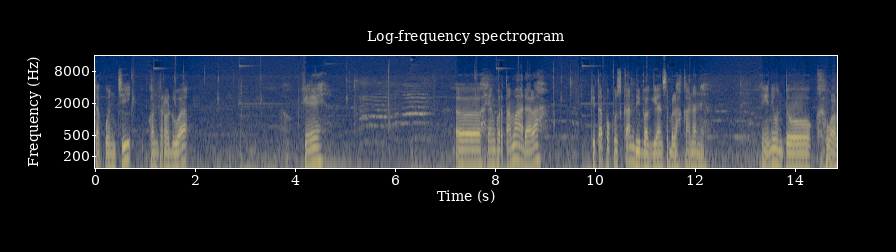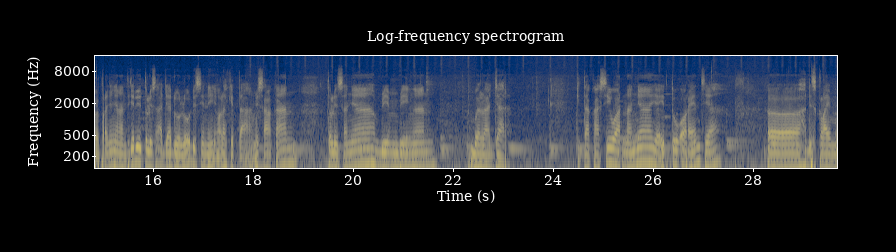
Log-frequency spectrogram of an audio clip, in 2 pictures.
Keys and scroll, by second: 1.3 ctrl+2, 9.6 z, 10.9 v, 19.8-23.4 typing, 23.7 Escape.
